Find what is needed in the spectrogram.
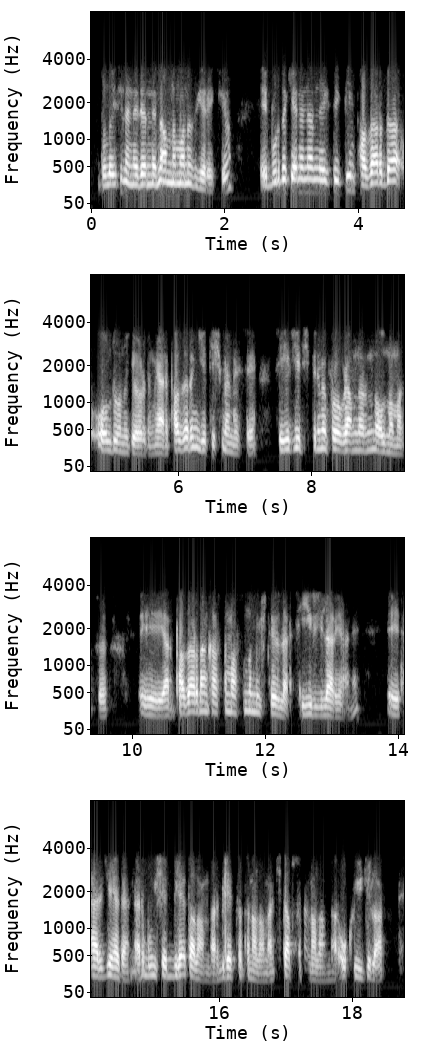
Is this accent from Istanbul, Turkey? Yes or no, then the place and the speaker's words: yes; Istanbul, Turkey; born there; Ben 1985 yılında İstanbul'da doğdum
